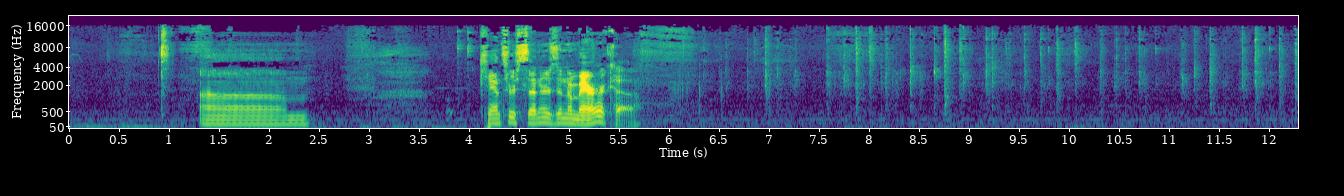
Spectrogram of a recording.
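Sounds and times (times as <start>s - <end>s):
speech: 1.3s - 2.5s, 4.2s - 5.8s
typing on a computer keyboard: 6.6s - 12.2s.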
